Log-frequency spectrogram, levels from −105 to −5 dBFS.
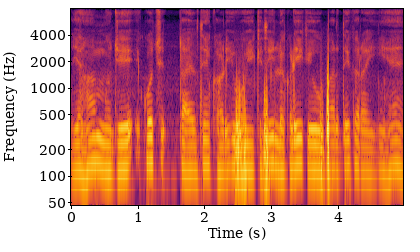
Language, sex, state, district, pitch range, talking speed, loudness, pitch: Hindi, male, Madhya Pradesh, Katni, 110-130 Hz, 155 wpm, -24 LUFS, 115 Hz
